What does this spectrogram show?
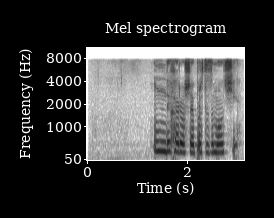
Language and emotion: Russian, angry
